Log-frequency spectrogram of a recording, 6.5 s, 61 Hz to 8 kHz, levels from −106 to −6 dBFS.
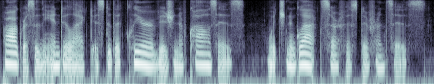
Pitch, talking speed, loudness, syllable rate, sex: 175 Hz, 145 wpm, -21 LUFS, 4.6 syllables/s, female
